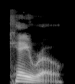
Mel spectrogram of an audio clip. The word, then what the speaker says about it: Cairo: must always be correct especially tricky are homegrown pronunciations like Cairo Cairo Illinois and Charlotte Charlotte Michigan whenever in doubt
